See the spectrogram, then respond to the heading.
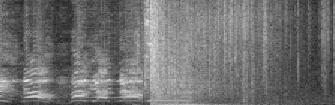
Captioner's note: boom!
